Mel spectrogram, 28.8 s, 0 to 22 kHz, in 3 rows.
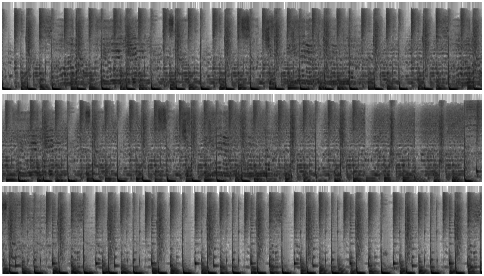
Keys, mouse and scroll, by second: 7.7 s, 9.2 e, 22.0 ctrl+r, 27.3-28.8 ctrl+drag, 27.7 alt+z, 28.5 alt+middle click, 28.5 alt+right click.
